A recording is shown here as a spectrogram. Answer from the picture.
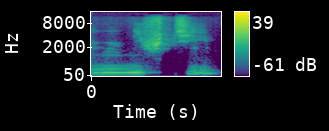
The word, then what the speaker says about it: NFT: donc les NFT, les Nifty, parfois on les prononce comme ça.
